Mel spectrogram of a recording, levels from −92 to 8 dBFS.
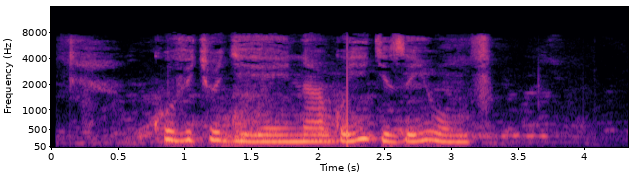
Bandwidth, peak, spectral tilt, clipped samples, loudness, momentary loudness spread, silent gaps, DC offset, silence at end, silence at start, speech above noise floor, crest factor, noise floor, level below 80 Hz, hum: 7.8 kHz; -6 dBFS; -6.5 dB/octave; under 0.1%; -20 LUFS; 21 LU; none; under 0.1%; 0.6 s; 0.15 s; 36 dB; 14 dB; -54 dBFS; -52 dBFS; none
